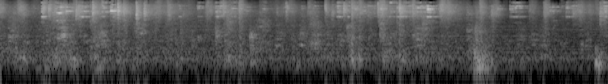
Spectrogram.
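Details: Littermate puppies Roo, the white one, and Cupid, the black one, rough-and-tumble wrestling inside; a rapid run of airy snorts, panting puffs and soft scuffles, steady throughout with brief louder spikes.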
